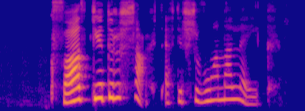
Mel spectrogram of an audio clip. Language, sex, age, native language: Icelandic, female, 11, Icelandic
